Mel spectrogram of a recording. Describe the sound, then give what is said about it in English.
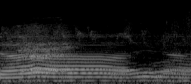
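A sheep about to be slaughtered bleats in one long, wavering cry that fills the whole moment, loud, with no other sounds around it. “After the sheep is killed, air is then blown in to separate the skin from the flesh.”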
